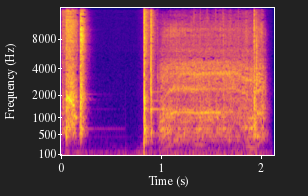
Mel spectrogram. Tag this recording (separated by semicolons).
photo; photography; camera; shutter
